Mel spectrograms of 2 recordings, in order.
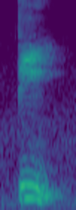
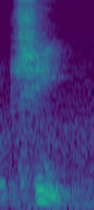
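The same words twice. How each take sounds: First: The t is a plain t without hiss. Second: The t is hissed like a ch sound. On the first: The speaker calls it right. "vocês vão ter que pronunciar como ti" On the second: The speaker calls it wrong. "e não como ti"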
